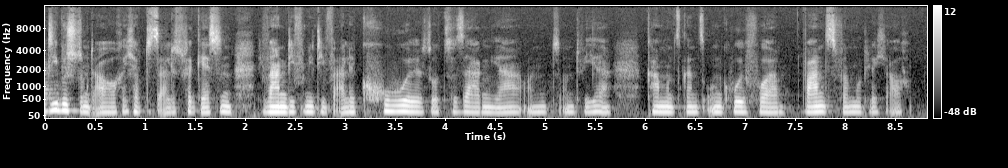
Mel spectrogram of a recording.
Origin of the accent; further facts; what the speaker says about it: Chemnitz, Saxony, Germany; also born or lived in Riesa; ich bin ja in Karl-Marx-Stadt aufgewachsen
